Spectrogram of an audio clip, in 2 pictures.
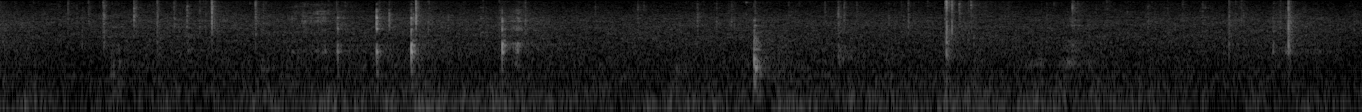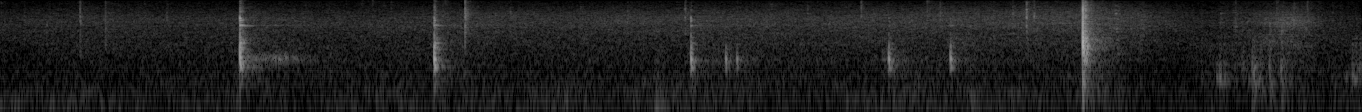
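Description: Rice paddle scooping cooked rice from a rice cooker's metal inner pot. Scattered light clicks and taps come as the paddle knocks against the pot, with the loudest knock near the end.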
